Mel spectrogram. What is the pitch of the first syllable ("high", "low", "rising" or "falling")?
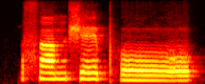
high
